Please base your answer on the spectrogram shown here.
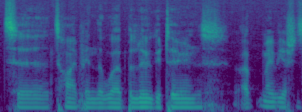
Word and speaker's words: Belugatoons: t double o NS so blue ger as in beluga whale or blue caviar and toons as in short for cartoons it's not actually toons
